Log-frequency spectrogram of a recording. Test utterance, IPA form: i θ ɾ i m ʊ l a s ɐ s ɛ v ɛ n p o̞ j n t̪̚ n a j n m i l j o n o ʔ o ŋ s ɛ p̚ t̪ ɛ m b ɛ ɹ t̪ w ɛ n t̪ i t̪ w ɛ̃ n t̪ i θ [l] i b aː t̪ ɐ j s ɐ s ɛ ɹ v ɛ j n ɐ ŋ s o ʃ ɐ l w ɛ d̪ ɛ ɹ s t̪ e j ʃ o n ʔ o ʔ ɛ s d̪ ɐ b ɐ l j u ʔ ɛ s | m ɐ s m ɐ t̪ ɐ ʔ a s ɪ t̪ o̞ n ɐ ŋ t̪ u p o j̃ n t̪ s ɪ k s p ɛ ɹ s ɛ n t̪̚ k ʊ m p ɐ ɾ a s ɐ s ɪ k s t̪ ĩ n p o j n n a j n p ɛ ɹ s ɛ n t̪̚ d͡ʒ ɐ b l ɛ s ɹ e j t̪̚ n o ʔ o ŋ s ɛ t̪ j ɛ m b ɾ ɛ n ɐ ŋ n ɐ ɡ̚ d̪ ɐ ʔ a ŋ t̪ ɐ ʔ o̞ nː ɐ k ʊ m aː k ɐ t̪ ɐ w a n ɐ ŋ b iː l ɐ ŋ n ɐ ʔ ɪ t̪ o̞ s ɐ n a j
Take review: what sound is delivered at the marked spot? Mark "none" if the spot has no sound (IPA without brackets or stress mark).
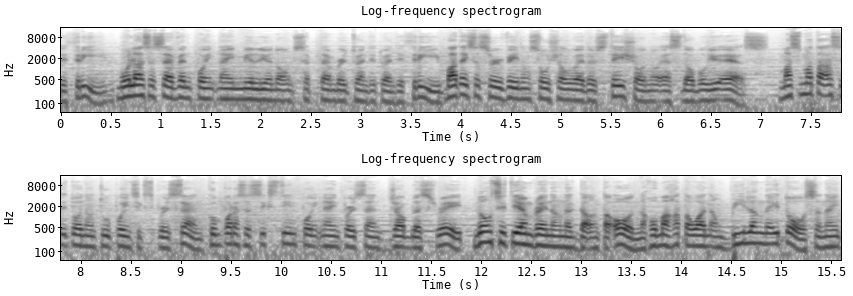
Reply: ɾ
